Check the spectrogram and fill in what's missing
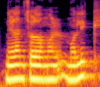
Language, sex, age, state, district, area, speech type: Odia, male, 30-45, Odisha, Koraput, urban, spontaneous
